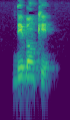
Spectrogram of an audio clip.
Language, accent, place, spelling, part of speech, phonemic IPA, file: French, France, Lyon, débanquer, verb, /de.bɑ̃.ke/, LL-Q150 (fra)-débanquer.wav
- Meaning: to break the bank (at a casino)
